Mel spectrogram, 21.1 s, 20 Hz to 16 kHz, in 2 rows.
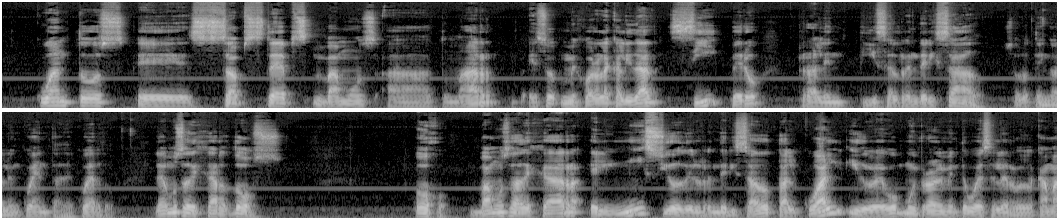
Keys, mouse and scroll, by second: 0.0-0.6 scroll down 2, 11.5 click, 13.0 right click.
